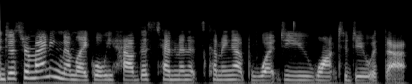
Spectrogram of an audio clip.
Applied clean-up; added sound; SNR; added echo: neural mask model RNNoise.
